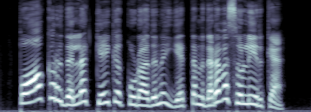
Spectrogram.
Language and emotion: Tamil, angry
